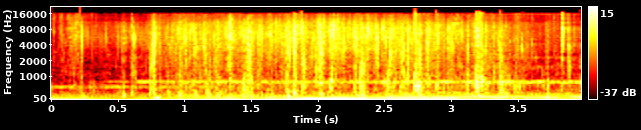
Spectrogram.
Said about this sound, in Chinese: 米赫尼见了之后大惊失色，他捡起一块岩石砸向蜈蚣，岩石随后滚入了山谷。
